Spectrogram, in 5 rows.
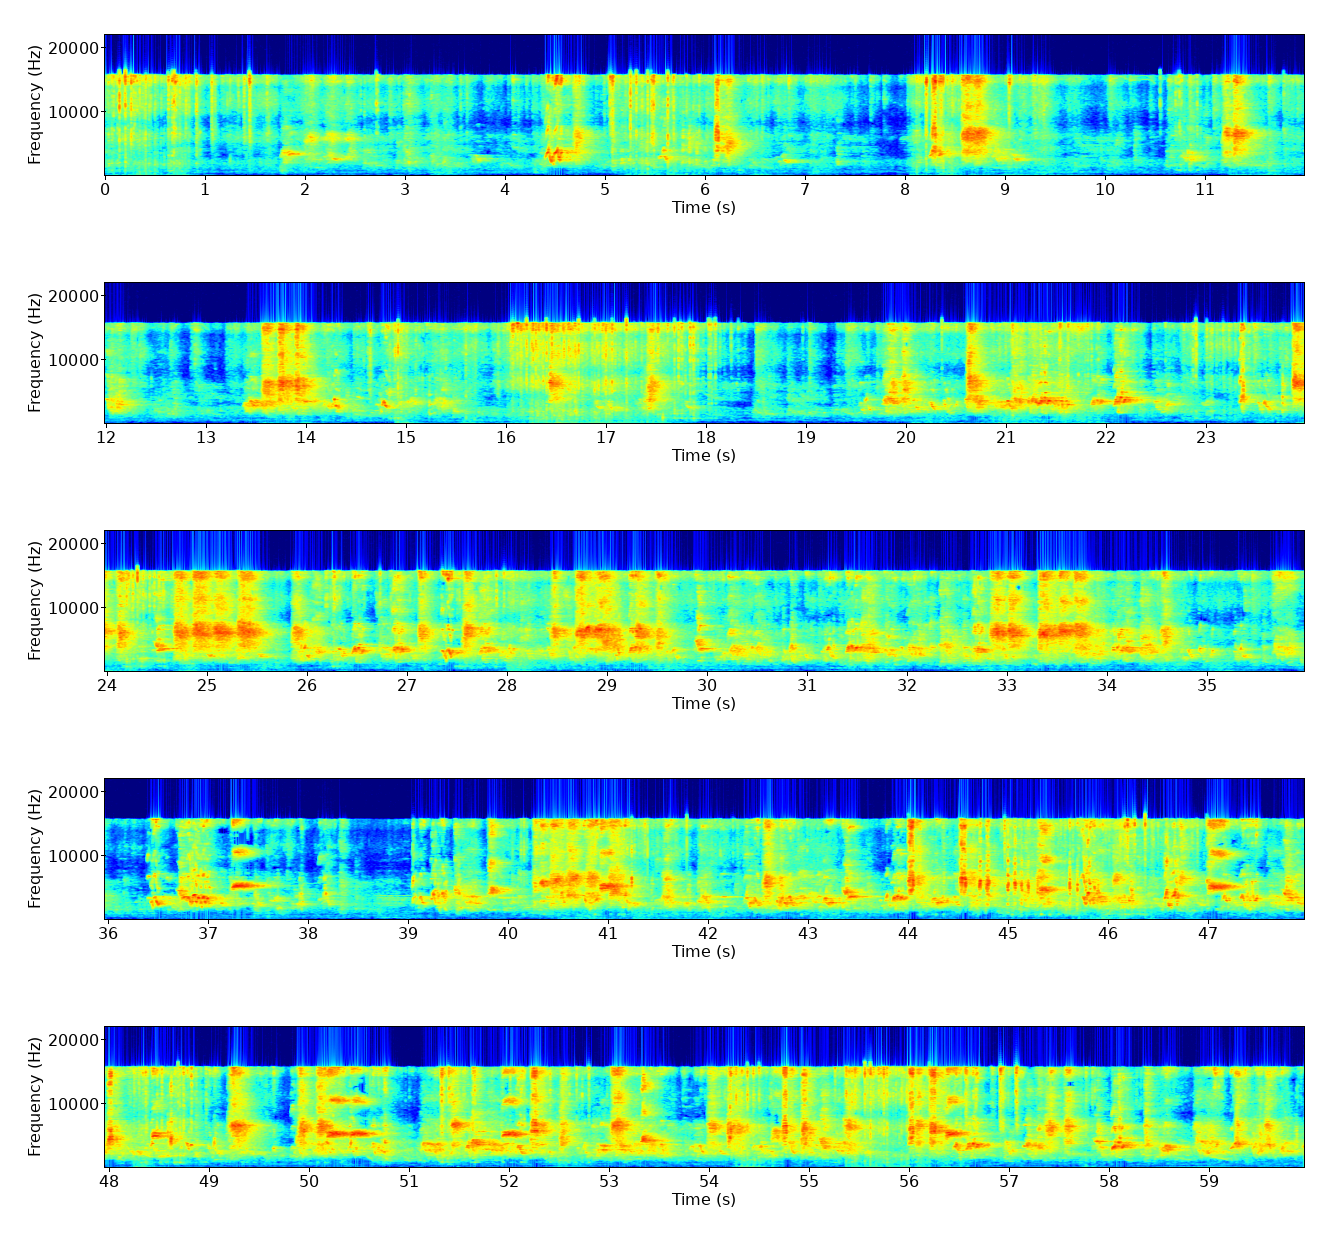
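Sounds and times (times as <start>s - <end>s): budgerigars chattering and chirping: 1.7s - 10.0s, 10.6s - 59.9s.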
